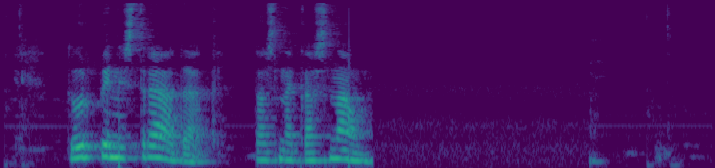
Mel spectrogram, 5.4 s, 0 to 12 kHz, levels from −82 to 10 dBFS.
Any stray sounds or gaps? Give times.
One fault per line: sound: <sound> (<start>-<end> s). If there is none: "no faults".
no faults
